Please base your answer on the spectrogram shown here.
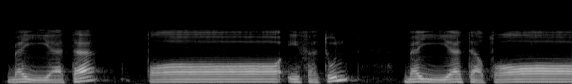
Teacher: في قوله تعالى بيت طائفة، التاء مع الطاء هنا عندنا لابد من ترقيق التاء وعدم تأثرها بالطاء المفخمة بعدها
